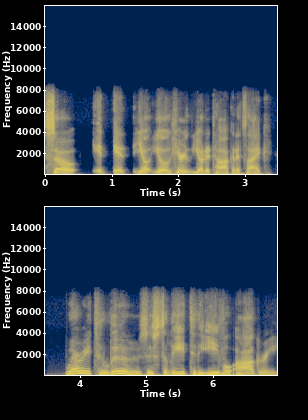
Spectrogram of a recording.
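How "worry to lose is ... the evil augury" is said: put-on, very effeminate dubbed voice. Mocking the English dub of Yoda: effeminate dubbed Yoda voice. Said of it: "they English dub Yoda with just this very effeminate voice".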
